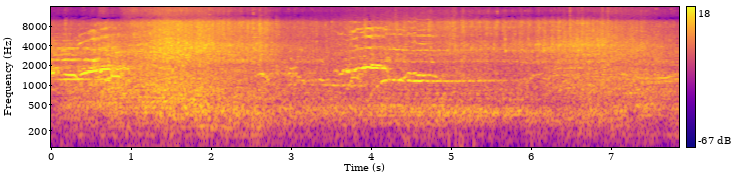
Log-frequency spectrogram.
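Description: Rocky Mountain Construction single-rail roller coaster train running along its steel track: a steady, loud rumbling rush of wheels on rail that swells about a second in and holds.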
